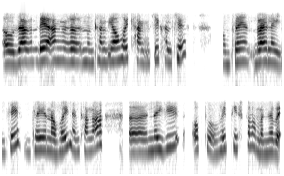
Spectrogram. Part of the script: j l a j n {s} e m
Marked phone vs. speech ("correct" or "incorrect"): correct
